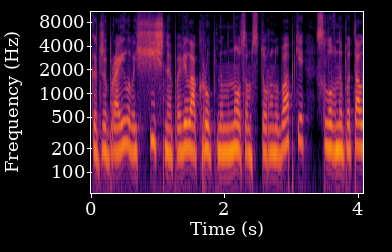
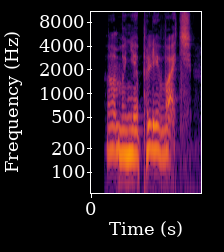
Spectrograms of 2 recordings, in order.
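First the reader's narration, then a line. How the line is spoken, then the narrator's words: Gruff old woman muttering. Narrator (Russian): буркнула бабка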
